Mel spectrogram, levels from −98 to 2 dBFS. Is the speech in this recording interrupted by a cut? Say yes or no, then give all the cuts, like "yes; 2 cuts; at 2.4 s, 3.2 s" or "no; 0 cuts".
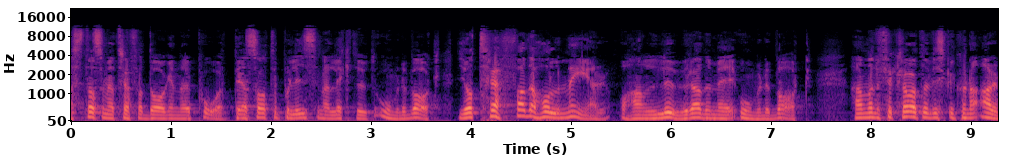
yes; 1 cut; at 3.8 s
